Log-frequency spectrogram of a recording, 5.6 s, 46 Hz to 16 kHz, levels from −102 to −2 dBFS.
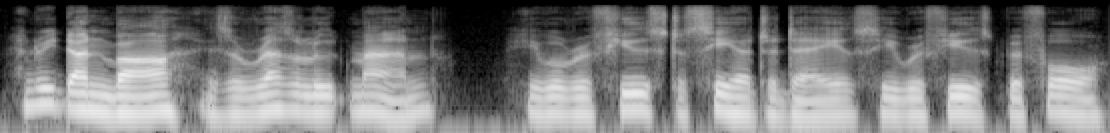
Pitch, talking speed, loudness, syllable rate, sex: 115 Hz, 195 wpm, -19 LUFS, 6.0 syllables/s, male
